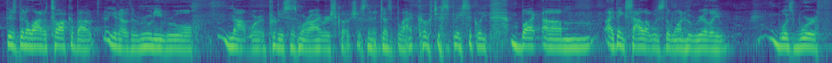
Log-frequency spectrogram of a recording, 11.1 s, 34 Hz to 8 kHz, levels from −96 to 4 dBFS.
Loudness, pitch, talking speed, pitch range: -27 LUFS, 140 Hz, 200 wpm, 130-150 Hz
